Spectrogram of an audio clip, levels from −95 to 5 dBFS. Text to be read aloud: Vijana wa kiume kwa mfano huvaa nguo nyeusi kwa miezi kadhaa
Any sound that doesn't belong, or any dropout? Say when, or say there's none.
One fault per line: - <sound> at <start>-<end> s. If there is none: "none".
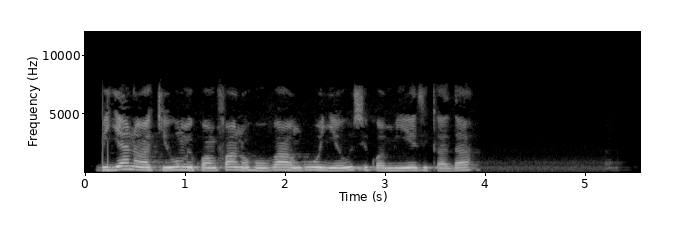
none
